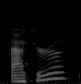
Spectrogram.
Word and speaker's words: Acura: Is it an Acura or an Asura? – Mm. It's A C U R A. It's a vehicle. – Acura? – Acura. Wow, I fucked up hard.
